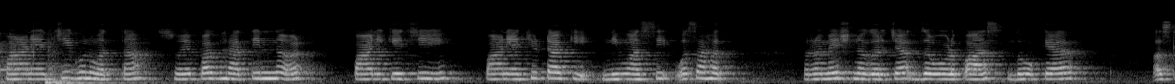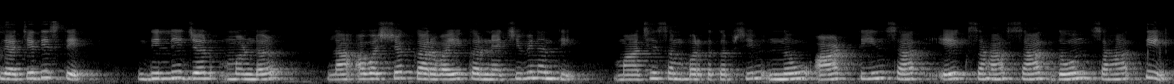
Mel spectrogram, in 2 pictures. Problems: constant background noise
